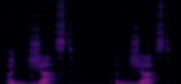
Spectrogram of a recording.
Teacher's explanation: notice you get two schwa sounds here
